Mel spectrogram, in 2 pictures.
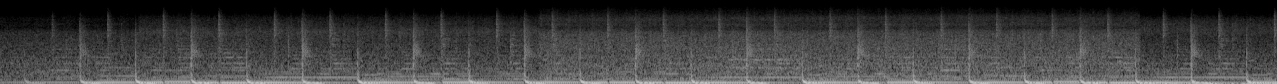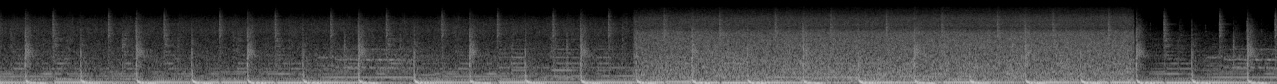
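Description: Waterfalls at Plitvice Lakes rushing beneath a wooden boardwalk, a constant loud wash of falling water with a low, pulsing undertone throughout, no voices.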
